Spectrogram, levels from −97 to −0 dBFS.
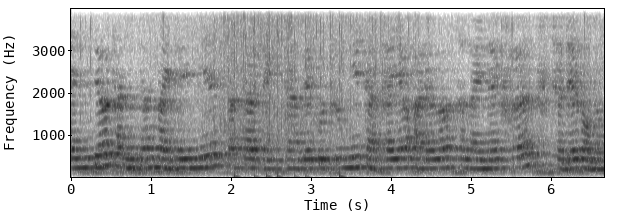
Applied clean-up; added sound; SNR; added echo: none; Bird; 18 dB; reverberation time 0.9 s.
